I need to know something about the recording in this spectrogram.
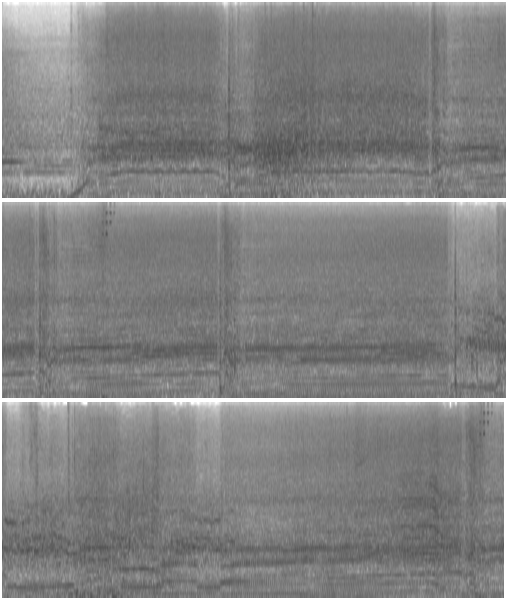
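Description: A sports car engine roars as the car accelerates through the gears.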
